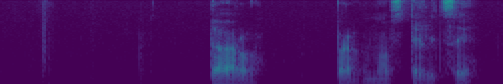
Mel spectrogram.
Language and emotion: Russian, neutral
